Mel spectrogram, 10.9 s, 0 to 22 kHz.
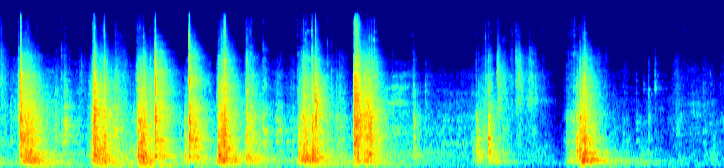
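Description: Rusty steel bed side panel of a 1971 Chevy pickup being wrenched back and forth by hand to break it off, clanking and creaking with each bend: about nine sharp metal clanks at uneven intervals, the later ones farther apart.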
